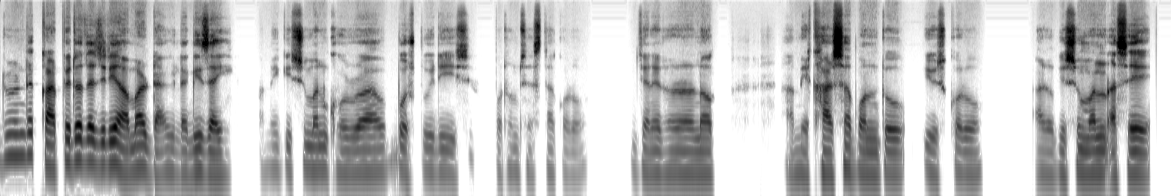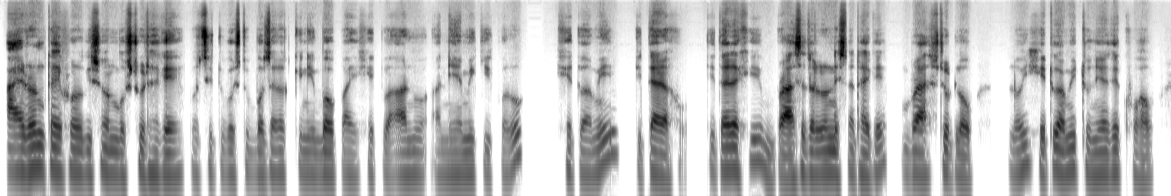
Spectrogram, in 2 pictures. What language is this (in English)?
Maria (India)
